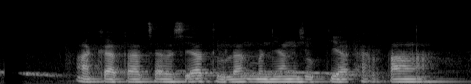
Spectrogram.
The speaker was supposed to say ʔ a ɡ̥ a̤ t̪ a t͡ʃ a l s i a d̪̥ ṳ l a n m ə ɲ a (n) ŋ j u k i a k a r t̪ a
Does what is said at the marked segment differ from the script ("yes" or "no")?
yes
